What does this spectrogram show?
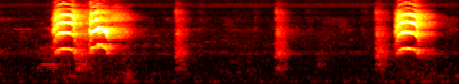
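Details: Wild Olive-backed sunbird calling to companions: a doubled, ringing, arched call, a pause with faint ticks, then a single matching call.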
